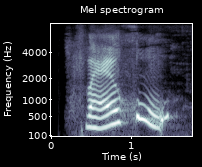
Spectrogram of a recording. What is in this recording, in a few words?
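"fei2wo4", Mandarin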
